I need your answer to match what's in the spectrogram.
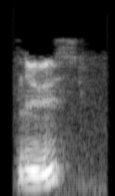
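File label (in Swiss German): "luus", Haut Rhin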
